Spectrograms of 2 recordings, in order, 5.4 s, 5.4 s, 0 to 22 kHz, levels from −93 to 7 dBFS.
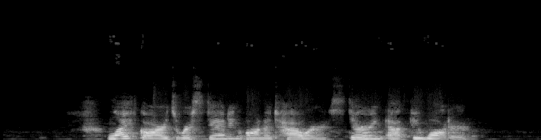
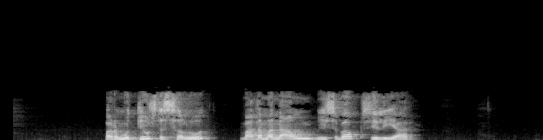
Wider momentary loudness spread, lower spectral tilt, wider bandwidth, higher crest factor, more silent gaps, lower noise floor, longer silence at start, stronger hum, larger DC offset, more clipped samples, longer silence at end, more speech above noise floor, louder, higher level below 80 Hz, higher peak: about the same, 9 LU vs 9 LU; first, -7 dB/octave vs -4 dB/octave; second, 7 kHz vs 8 kHz; about the same, 16 dB vs 14 dB; neither; about the same, -77 dBFS vs -78 dBFS; second, 0.85 s vs 1.05 s; neither; neither; neither; second, 0.75 s vs 1.3 s; second, 59 dB vs 65 dB; second, -18 LUFS vs -14 LUFS; second, -70 dBFS vs -56 dBFS; about the same, -2 dBFS vs -2 dBFS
